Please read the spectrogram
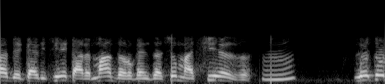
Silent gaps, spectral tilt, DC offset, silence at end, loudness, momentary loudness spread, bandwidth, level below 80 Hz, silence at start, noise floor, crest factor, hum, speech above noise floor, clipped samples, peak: none; -10.5 dB/octave; under 0.1%; 0 s; -19 LUFS; 10 LU; 3.9 kHz; -58 dBFS; 0 s; -60 dBFS; 16 dB; none; 42 dB; under 0.1%; -2 dBFS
